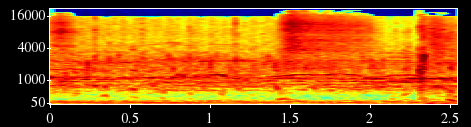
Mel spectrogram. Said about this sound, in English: All of a sudden, I said it. An in-studio audience starts clapping. I don't know where they came from.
